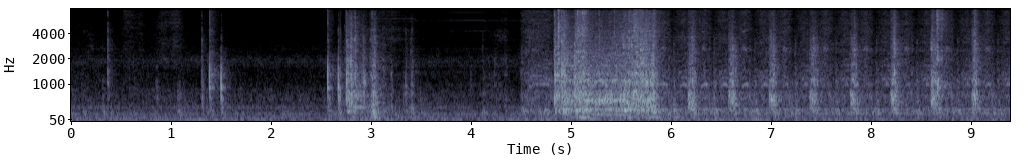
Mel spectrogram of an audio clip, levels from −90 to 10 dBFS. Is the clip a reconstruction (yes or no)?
no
